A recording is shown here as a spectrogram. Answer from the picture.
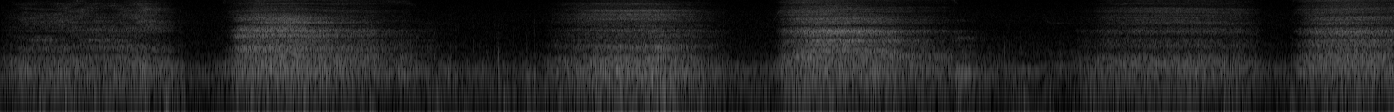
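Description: A woman breathing slowly and deeply while holding a yoga forward fold. There are about six long, soft in- and out-breaths, each lasting a second or so with short pauses between.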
